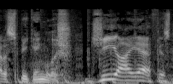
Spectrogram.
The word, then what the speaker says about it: GIF: posted on Twitter a gif of hymns of sign an effete it's pronounced jiff no it's not it's not it's not peanut butter okay it's a gift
